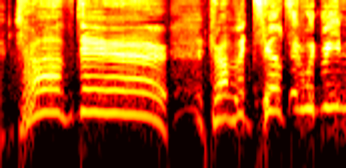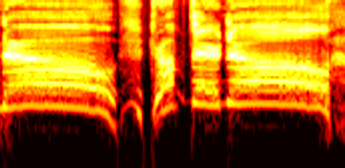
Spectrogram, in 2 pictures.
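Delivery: high, slow, yelling gamer voice; a frantic streamer yelling high-pitched callouts; Connor O'Malley impression. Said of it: "Connor O'Malley doing a Fortnite Let's Play".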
